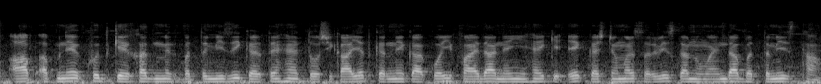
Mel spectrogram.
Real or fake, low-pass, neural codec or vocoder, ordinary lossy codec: real; none; none; none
